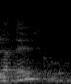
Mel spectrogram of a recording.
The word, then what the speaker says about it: Bataille: Yo conozco parte de su obra sobre Georges Bataille, o sí, Bataille, como se pronuncia.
